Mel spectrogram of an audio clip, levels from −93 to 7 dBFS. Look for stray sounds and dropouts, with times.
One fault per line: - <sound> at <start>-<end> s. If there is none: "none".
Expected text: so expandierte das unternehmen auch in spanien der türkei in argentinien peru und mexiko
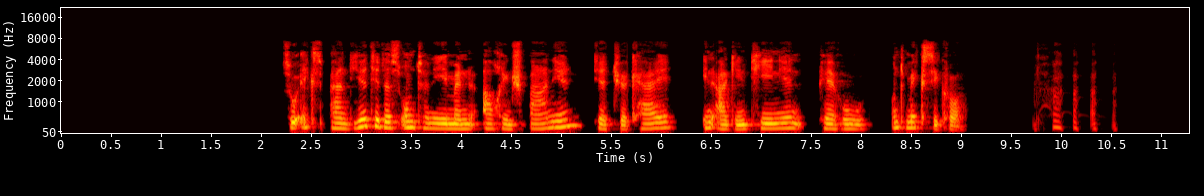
- laugh at 9.7-10.6 s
